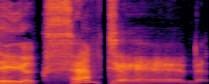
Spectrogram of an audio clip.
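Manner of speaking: hugely drawn-out, gloating reveal; slow, savoured big news; triumphant announcement. Real, not acted. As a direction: stretch every syllable in triumph. Gleeful announcement of acceptance.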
